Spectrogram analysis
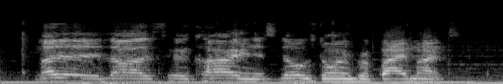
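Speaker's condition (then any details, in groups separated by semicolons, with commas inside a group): Cerebral palsy; cerebral palsy from birth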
